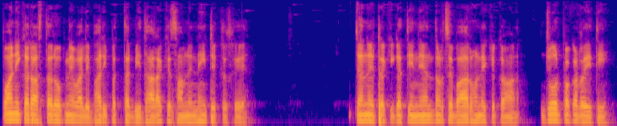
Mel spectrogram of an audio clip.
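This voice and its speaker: A man's voice: fairly low pitch, flat delivery, normal speed. A man narrating a comic book story aloud in a vivid, dramatic reading style, speaking sound-effect words as he goes.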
